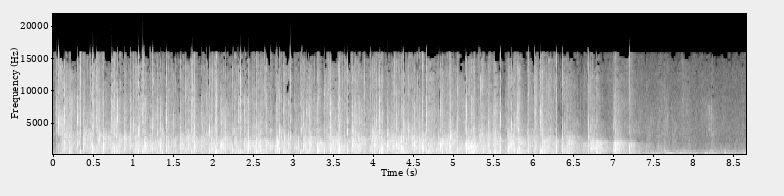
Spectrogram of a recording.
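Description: Audience applauding, starting at once and holding steady for about seven seconds, then dying away.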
